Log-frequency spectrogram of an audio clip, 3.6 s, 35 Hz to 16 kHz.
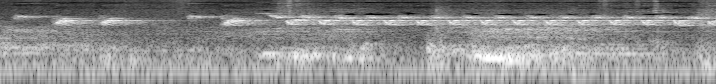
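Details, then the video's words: Mixto goldfinch hybrid giving its cante limpio, clean song, on 19 March 2020: a few short separate notes, then a rapid, steady series of high ringing notes running over two seconds against faint background noise. "mixto de jilguero cante limpio"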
